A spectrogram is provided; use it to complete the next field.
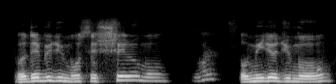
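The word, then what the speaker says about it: שלמה: Et Shva Nad, c'est quand on dit par exemple Shelomo. Puisque c'est en début de mot, on ne dit pas Shlomo, nous les juifs.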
